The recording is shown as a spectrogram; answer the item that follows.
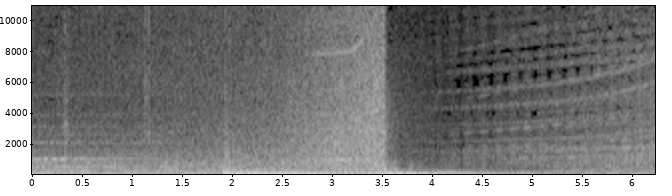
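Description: Suspenseful film score: a deep booming hit about two seconds in over held drone tones, then a noisy swell that builds and cuts off suddenly, followed by rising high tones.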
